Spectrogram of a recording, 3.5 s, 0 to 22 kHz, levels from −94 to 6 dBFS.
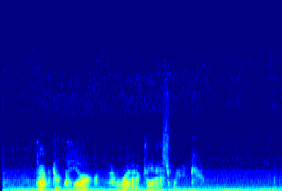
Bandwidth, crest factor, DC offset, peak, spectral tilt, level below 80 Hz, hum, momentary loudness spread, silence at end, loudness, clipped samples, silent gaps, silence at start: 5.6 kHz; 20 dB; under 0.1%; -18 dBFS; -9 dB/octave; -46 dBFS; none; 19 LU; 0 s; -37 LUFS; under 0.1%; none; 0.05 s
